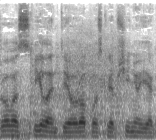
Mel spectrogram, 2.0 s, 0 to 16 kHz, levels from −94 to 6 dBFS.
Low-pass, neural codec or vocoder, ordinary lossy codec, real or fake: 14.4 kHz; none; MP3, 64 kbps; real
